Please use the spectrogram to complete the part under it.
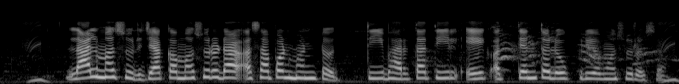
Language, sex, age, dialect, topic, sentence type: Marathi, female, 25-30, Southern Konkan, agriculture, statement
